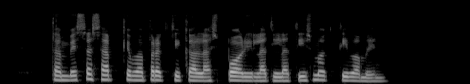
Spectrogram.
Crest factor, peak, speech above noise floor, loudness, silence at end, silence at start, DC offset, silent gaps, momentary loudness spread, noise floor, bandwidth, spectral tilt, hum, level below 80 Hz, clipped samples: 18 dB; -12 dBFS; 56 dB; -29 LUFS; 0.85 s; 0.5 s; under 0.1%; none; 5 LU; -84 dBFS; 11.5 kHz; -5.5 dB/octave; none; -80 dBFS; under 0.1%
